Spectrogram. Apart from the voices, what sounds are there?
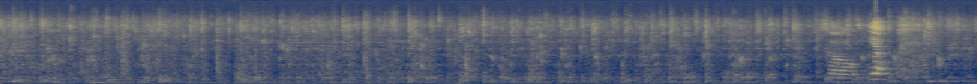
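pouring sugar water into a jug of homemade wine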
